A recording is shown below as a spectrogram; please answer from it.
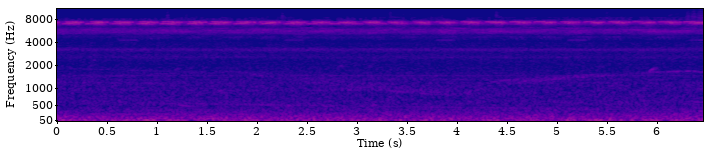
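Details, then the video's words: Crickets chirping during a lightning storm: a steady high-pitched trill with rapid pulsing chirps repeating about four times per second, continuous throughout, over a low background rumble. "Lightning and crickets!"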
